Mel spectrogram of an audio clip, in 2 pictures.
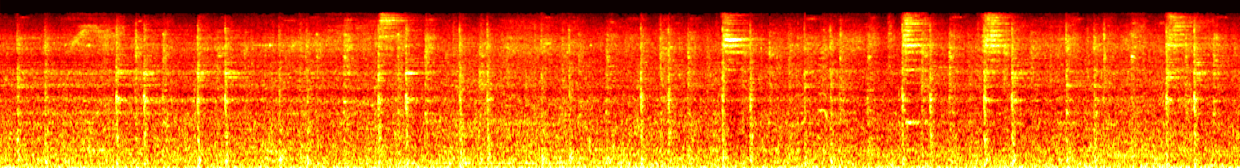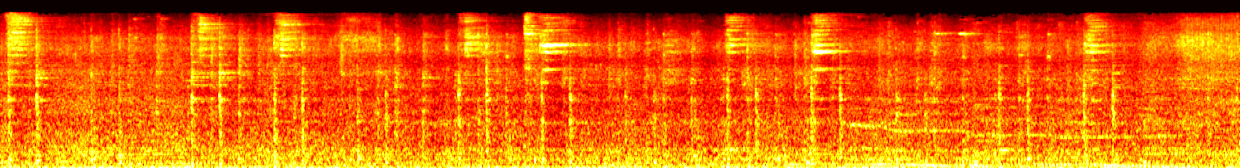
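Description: KRL electric commuter train running past at close range: a steady rumble with wheels clacking irregularly over the rail joints.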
